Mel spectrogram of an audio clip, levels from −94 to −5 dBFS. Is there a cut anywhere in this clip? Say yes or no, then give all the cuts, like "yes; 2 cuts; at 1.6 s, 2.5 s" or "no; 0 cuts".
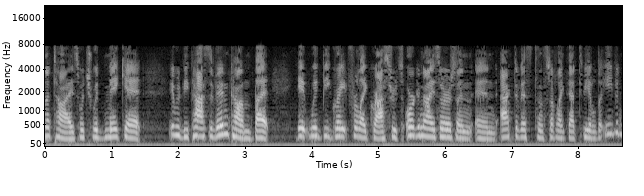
no; 0 cuts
